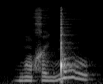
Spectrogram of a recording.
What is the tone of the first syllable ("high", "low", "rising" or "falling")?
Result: low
